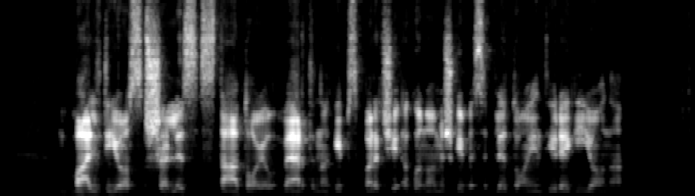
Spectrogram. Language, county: Lithuanian, Alytus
